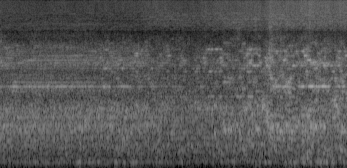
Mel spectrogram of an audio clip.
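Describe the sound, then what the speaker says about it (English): A heat gun blows steadily with a smooth whooshing roar while drying eggs, close and fairly quiet, growing slightly stronger near the end. "I absolutely love this heat gun"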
